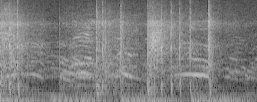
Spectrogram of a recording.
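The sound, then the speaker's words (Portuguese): Several sharp gunshots crack out in an irregular burst, fairly loud, with a few quick shots bunched together, over a noisy outdoor background of shouting voices: the first shots fired as Military Police riot battalion soldiers confront landless workers on a road at Eldorado dos Carajás. “Os primeiros tiros são disparados.”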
